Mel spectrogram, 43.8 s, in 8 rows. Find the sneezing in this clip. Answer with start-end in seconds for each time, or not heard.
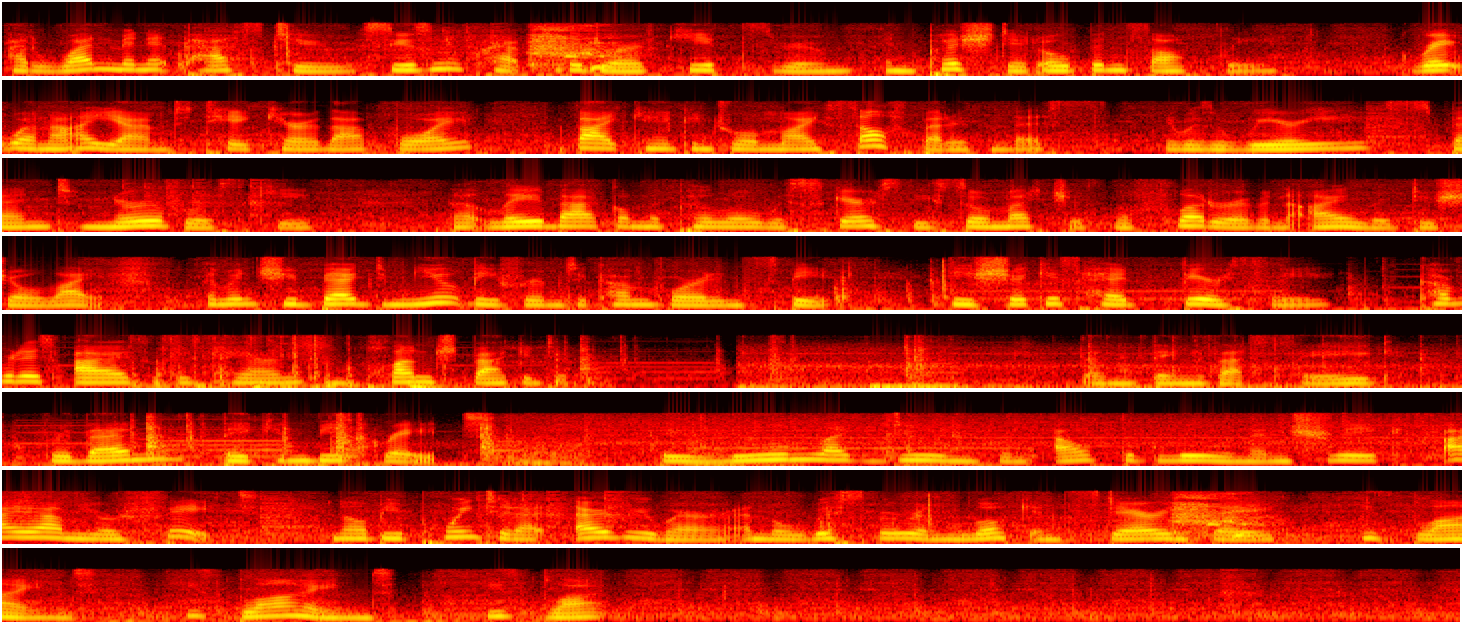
0.7-2.4, 19.5-20.5, 35.9-37.6.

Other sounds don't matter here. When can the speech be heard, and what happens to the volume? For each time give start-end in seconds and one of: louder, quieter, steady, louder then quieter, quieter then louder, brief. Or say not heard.
0.0-24.1 steady
25.9-40.6 steady.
